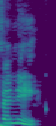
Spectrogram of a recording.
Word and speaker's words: Fenwick: Um Feny, you don't pronounce the W.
